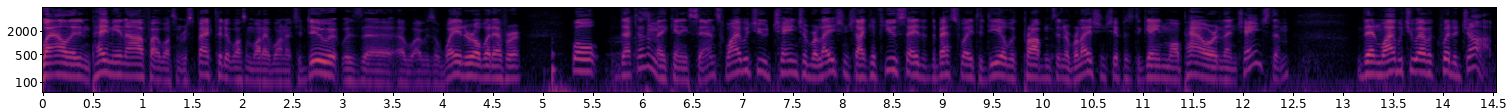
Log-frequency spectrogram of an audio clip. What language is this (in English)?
English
